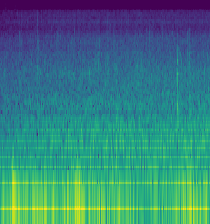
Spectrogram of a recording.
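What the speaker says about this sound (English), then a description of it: "That wasn't a cue to rain. You weren't supposed to do this. It's not supposed to rain." Steady rain patters on the water and a boat during a thunderstorm fishing trip, a soft continuous hiss with faint scattered drops, heard alone with no talking.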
